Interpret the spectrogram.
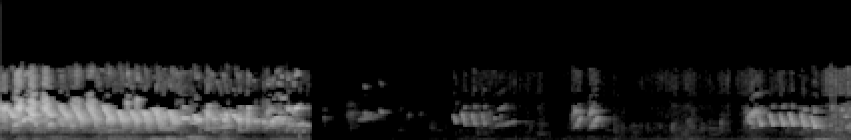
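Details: Aviary-kept European goldfinch, a 'Major' bird: three seconds of loud, dense twittering song, then a sudden drop to quiet with short, scattered chirps and brief trilled bursts.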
